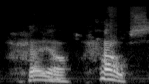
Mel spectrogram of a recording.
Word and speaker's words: chaos: My favorite one for doing artwork from a fractal still is chaos, with the X pronounced as in Greek for chaos. And this is it, Kaya, house.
